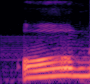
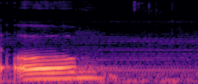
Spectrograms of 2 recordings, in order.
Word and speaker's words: Om: for a second time Om is phonetically is Clank here uh spelled as a u and M the a symbolizes the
